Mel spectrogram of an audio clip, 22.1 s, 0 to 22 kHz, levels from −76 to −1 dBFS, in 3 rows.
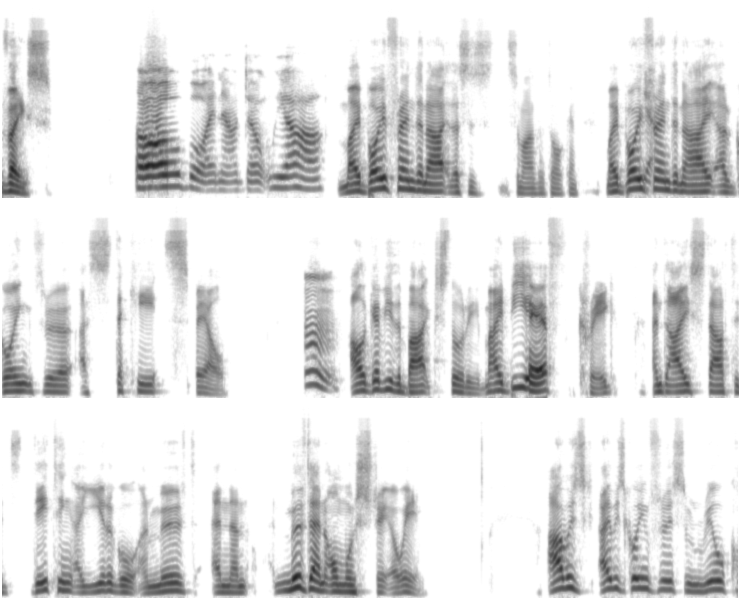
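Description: In this speech recording, at 1.65 s the whole signal, voice and background together, suddenly drops by about 6 dB and stays lower. The likely cause is the microphone volume being stepped down in one move by the call software reacting to an overly hot input. From 11.50 to 12.66 s, right after "I'll give you the", the voice turns choppy and robotic, with fragments missing. This is repeated packet loss. A rapid string of short gaps, the longest about 42 ms, was patched by stretching the preceding sound, covering roughly 17% of that stretch.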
